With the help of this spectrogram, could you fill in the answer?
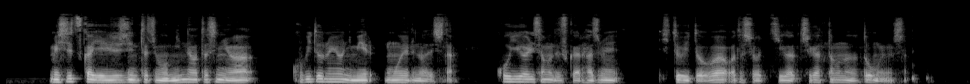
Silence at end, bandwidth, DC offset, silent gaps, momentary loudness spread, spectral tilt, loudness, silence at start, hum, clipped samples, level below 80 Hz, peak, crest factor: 0.55 s; 11.5 kHz; under 0.1%; none; 10 LU; -5.5 dB/octave; -23 LUFS; 0.5 s; none; under 0.1%; -50 dBFS; -4 dBFS; 20 dB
